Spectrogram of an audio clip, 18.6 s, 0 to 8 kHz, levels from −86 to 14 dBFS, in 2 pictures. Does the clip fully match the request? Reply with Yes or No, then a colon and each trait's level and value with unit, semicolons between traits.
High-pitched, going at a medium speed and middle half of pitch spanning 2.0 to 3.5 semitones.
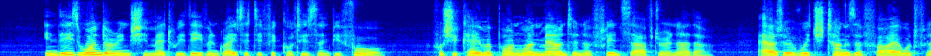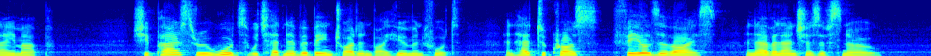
Yes: high, 210 Hz; average, 170 wpm; average, 2.7 semitones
